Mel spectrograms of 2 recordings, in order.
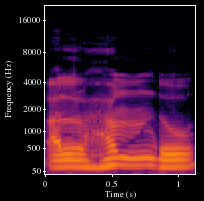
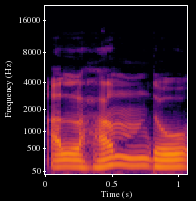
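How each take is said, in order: First: The h is a soft, light breath. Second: The h is a soft, light breath.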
